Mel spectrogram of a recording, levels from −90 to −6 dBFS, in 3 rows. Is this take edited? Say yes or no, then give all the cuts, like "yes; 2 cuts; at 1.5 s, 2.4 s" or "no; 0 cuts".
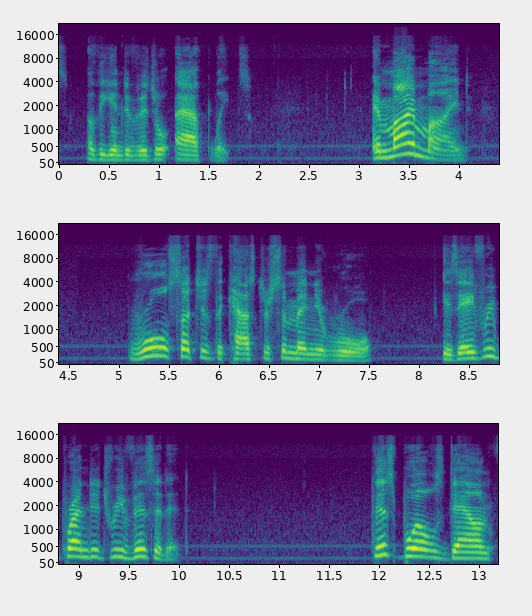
no; 0 cuts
